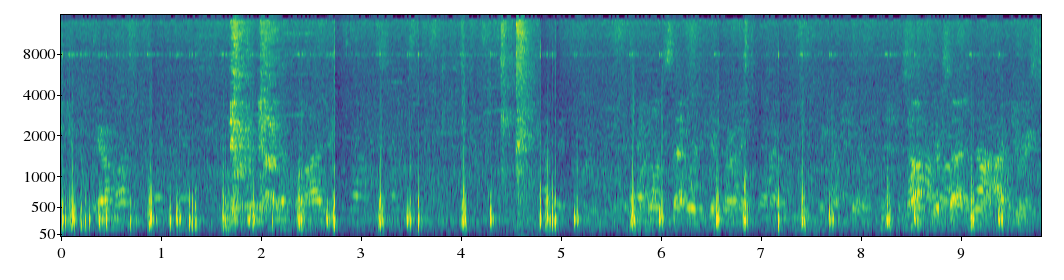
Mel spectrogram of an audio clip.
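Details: Normal heart sounds captured by a custom digital stethoscope (chest piece with electret condenser microphone, sampled at 8 kHz): regular thumps at about 78 a minute, played over speakers with room echo and feedback.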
